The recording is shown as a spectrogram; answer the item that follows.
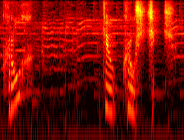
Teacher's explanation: you have this vocal change from H to esh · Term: palatalizacija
